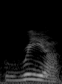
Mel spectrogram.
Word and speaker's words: Rya: I've been saying it wrong all week. It's Rhea Rugs.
